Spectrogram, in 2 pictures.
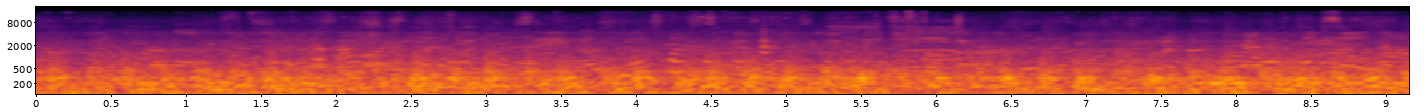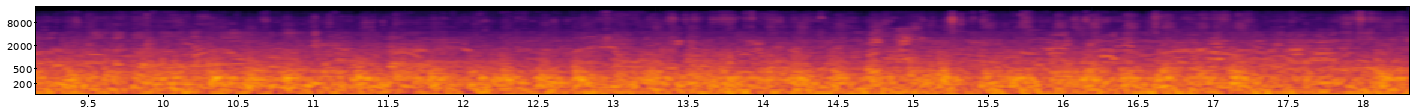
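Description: A large outdoor crowd chatters and murmurs loudly all around.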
